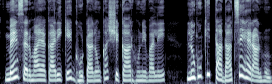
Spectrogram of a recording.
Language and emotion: Urdu, surprised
